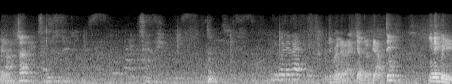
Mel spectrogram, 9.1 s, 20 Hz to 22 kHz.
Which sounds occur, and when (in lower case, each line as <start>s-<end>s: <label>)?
0.0s-0.7s: man speaking
0.0s-9.0s: background noise
5.5s-6.3s: man speaking
6.6s-8.0s: man speaking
